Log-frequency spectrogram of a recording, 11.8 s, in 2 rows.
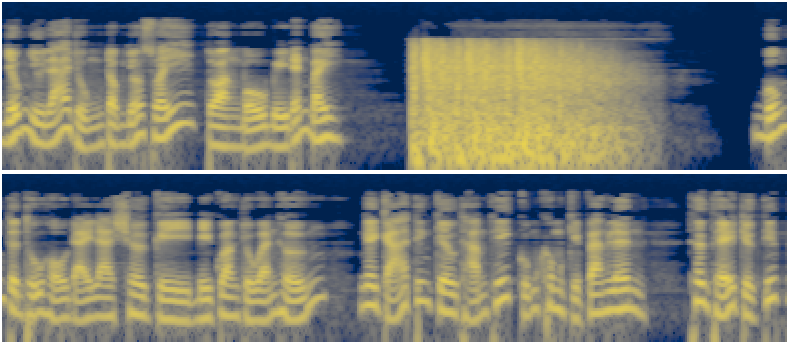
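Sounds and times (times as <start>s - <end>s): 
speech: 0.0s - 2.7s, 5.7s - 11.7s
loud explosion sound effect: 3.1s - 5.0s.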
